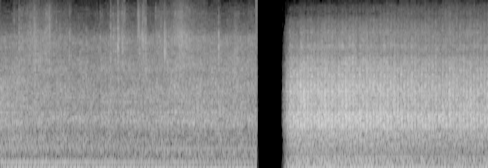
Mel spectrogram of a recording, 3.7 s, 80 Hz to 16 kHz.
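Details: 1991 Freightliner FL70 tow truck, believed 5.9 12-valve Cummins, sat about 15–20 years: deep, steady diesel rumble holding an even beat with no knocks or misses; idles normally.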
